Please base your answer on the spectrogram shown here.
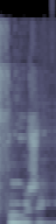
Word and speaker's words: Fusi: And Emma, I believe it's Fusi, is Fusi, the way she pronounces her name.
